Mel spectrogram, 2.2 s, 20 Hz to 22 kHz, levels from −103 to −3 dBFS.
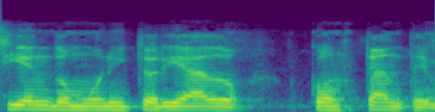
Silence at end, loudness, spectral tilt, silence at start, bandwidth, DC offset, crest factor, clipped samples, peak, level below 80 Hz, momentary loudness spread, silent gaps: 0 s; -19 LUFS; -7 dB/octave; 0 s; 7.4 kHz; under 0.1%; 14 dB; under 0.1%; -4 dBFS; -62 dBFS; 6 LU; none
